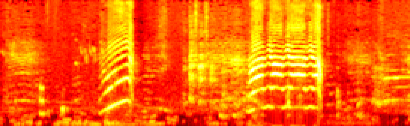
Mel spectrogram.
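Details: ['Calls meant to provoke a lazy caged starling: a rising, harsh screech followed by a longer, buzzy, wavering phrase with dense harmonics, amid softer chatter.']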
